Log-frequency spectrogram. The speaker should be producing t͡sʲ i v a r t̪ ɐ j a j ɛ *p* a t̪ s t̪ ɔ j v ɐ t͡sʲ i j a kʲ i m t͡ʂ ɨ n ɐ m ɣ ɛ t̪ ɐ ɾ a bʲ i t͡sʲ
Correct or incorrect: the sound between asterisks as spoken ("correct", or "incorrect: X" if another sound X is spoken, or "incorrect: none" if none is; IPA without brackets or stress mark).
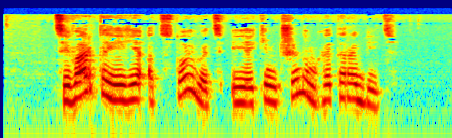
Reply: incorrect: ʔ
